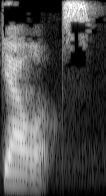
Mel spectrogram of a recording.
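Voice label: "gallops", English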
